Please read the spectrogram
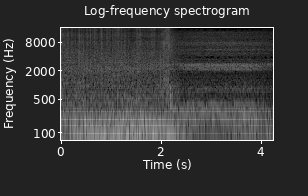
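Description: A cinematic logo-intro sound effect: a rumbling, crackling wash of noise that slowly fades, with a whoosh sweeping down about two seconds in.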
